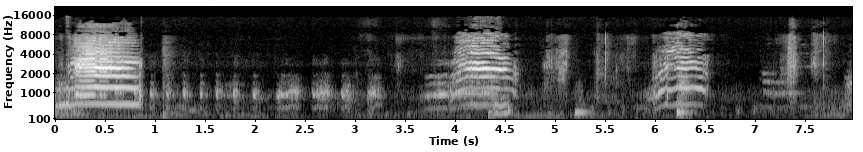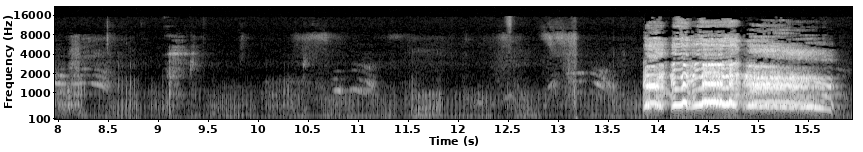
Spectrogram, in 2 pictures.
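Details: Cat meowing in short separate bursts, a clear meow at the start, brief rising mews around four and six seconds, faint murmurs between, then a loud strained drawn-out meow near the end.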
